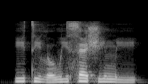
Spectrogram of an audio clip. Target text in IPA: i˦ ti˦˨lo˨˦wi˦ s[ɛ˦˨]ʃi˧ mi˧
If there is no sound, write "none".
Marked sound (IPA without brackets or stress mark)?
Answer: ɛ˦˨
